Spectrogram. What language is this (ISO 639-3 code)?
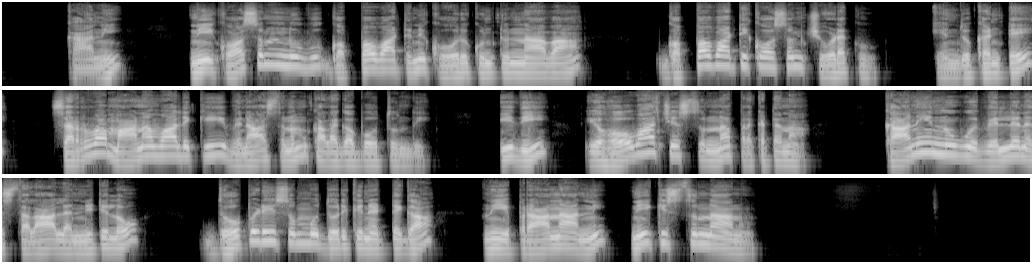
tel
